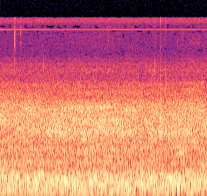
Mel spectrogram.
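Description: Steady background noise: an even low rumble and hiss with no distinct events.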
